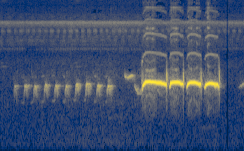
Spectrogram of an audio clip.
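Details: Female laughingthrush, heard calling to excite males: a run of about ten soft, short piping notes, a brief rising slur, then four loud, sustained flat whistles with clicking edges.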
